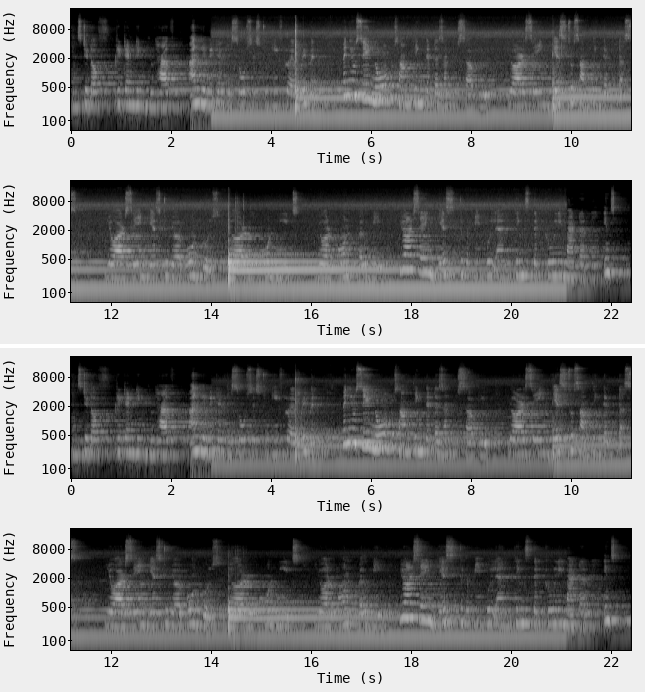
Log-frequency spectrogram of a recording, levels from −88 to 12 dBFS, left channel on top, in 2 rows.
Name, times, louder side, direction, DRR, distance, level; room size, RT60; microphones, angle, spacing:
voice 1, 0.0-2.0 2.4-5.0 5.4-8.4 8.7-11.3 11.9-15.7 16.1-17.5 17.8-22.1, left 1 dB, 15° left, 4 dB, 0.8 m, -33 dB
sound 1, 1.9-14.3, left 4 dB, 20° right, 2.1 m, -48 dB
sound 2, 2.8-21.1, left 7 dB, 80° left, 0.3 m, -34 dB
24.5 x 11.5 x 2.5 m, 2.4 s
head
